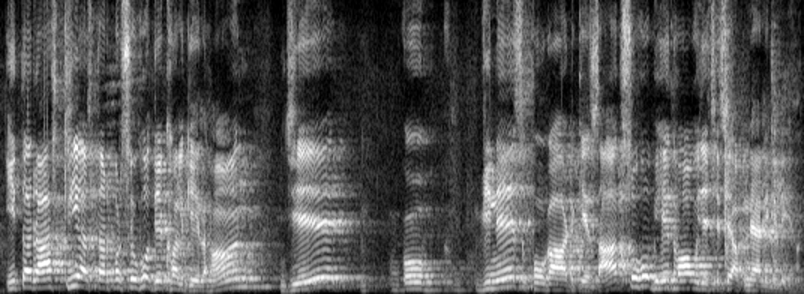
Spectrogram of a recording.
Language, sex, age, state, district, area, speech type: Maithili, male, 45-60, Bihar, Madhubani, rural, spontaneous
